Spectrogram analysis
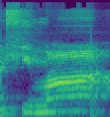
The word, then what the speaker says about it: Kima: to Kea crystal kima and kima is said like if you're saying where's my kima okay okay okay so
